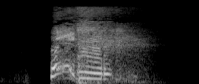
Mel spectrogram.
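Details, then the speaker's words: Person with a worsening common cold, congested with a runny nose, sneezing repeatedly. One sudden wet sneeze with a sharp intake and forceful burst, then a fading exhale. "Can't stop sneezing, blowing my nose, sneezing. It's so wet and messy. I'm sneezing everywhere."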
